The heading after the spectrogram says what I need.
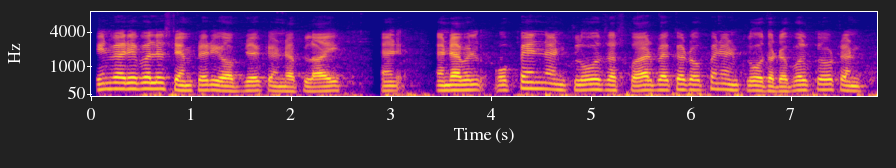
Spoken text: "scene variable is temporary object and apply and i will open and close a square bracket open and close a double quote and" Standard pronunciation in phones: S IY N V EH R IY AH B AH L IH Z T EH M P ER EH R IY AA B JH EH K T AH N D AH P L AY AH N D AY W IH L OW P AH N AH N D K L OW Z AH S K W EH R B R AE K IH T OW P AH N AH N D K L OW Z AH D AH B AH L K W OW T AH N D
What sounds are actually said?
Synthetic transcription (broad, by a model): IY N V EH R IY AH B AH L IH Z T EH M P ER EH R IY AA B JH EH K T AH N D AH P L AY AH N D AY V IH L OW P AH N AH N D K L OW Z AH S K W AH R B AE K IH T OW P AH N AH N D K L OW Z AH D AH B AH L K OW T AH N D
